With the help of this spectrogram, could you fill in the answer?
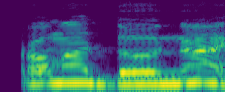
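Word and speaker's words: رمضان: Terus ada Ramadan. Ramadona ya bacanya ya.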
